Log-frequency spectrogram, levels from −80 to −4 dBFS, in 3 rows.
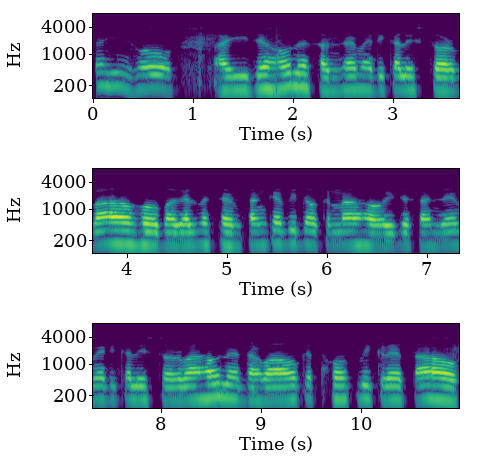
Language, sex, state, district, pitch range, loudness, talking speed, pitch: Magahi, male, Bihar, Lakhisarai, 155-170 Hz, -22 LUFS, 195 wpm, 160 Hz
